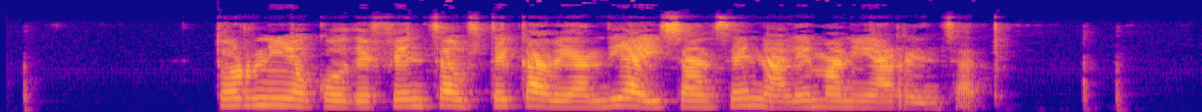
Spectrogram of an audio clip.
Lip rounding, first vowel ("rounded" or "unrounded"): rounded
